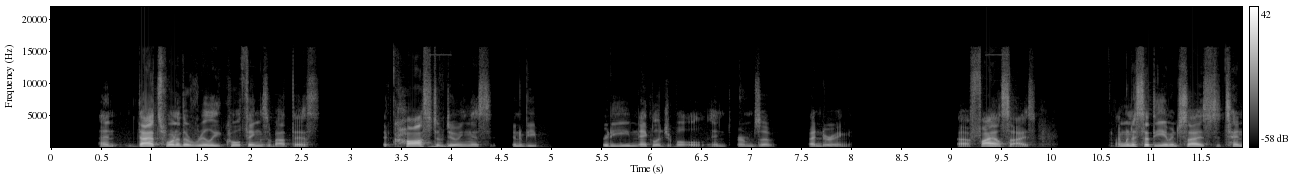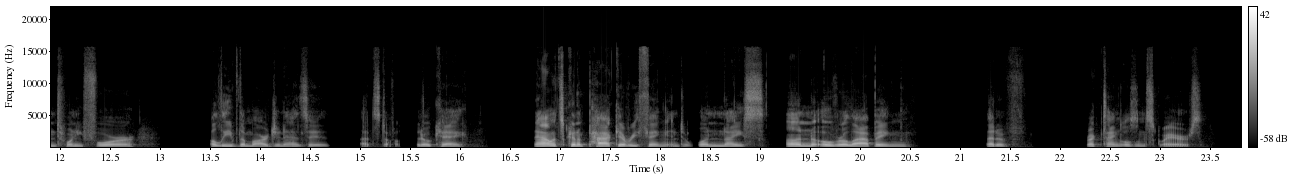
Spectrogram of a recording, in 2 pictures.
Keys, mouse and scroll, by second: 6.7 click, 16.3 click, 18.0 scroll up 1, 18.9 shift+middle click, 19.7 scroll up 1.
